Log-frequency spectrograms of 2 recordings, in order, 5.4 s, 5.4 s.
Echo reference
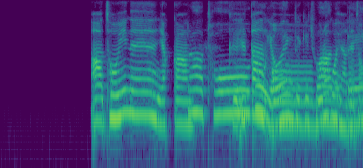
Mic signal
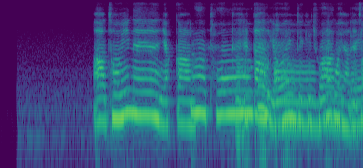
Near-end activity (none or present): none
